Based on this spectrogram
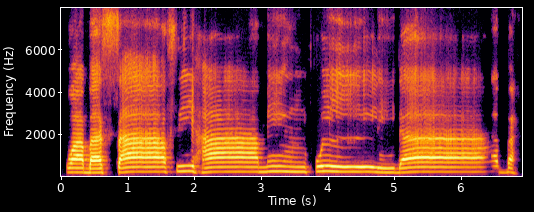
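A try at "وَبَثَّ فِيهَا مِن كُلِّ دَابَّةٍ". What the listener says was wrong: Nggak enak belakangnya ya. Gini nih, coba. Ming, itu dengungnya juga jangan lupa ya. Ming kulli dabbah. Harus tegas dong bahnya. Jadi jangan menghilang, nggak kedengeran.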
